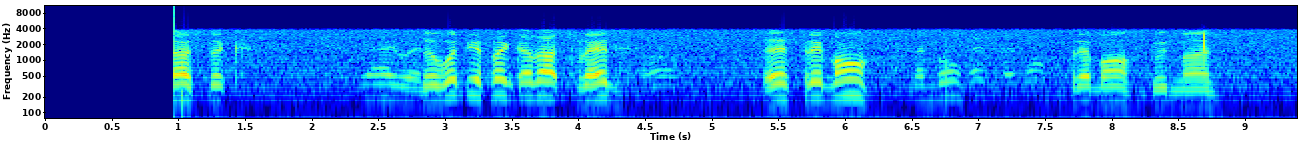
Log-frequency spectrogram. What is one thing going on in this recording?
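A river flows steadily nearby.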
